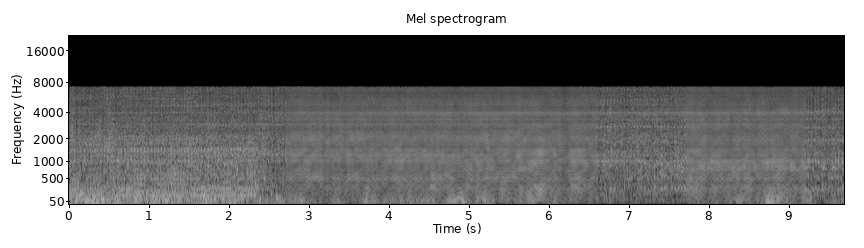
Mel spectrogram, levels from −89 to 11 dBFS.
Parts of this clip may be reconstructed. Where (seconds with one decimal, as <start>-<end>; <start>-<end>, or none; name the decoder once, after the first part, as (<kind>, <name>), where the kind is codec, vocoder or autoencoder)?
2.7-6.6 (vocoder, Vocos); 7.7-9.2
